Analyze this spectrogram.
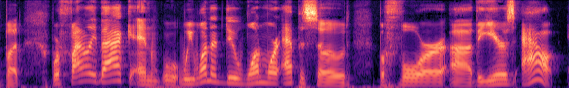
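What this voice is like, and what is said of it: Sick-sounding voice. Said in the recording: “I don't know if you can tell from my voice, but we have had sickness”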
